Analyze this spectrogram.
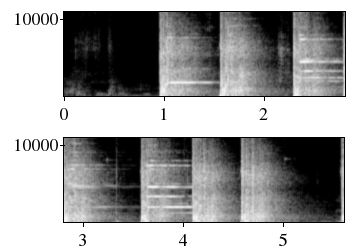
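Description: Steel targets ring with a metallic clang when hit.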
